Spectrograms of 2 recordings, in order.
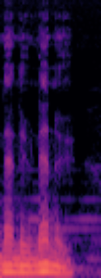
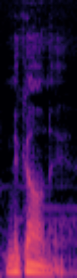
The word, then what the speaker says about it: Ngannou: Now, for Ngannou, I could say his name a minute ago, I want to keep saying Nanu Nanu from Mork and Mindy. When Nanu Nanu, Ngannou. Got to be really careful how I say that word, that name. Ngannou.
